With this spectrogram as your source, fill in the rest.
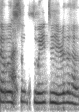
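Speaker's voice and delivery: high-pitched, tearful voice, talking through tears. Answering praise for a documentary that another speaker made, crying while talking. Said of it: "I'm crying".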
